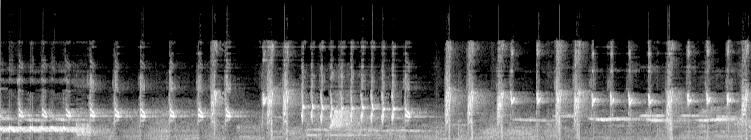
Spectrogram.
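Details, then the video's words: Energetic Ninja sunbird song. It opens with a sustained mid-pitched trill, then moves to rapid, evenly spaced high clicks and sharp chirps repeated several times a second, with occasional thin whistles. "suara Kolibri ninja terbaru"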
